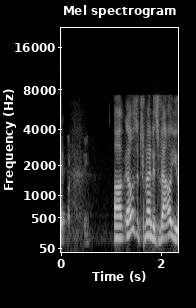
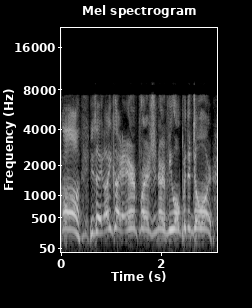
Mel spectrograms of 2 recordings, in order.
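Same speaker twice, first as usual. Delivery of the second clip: imitating the guy; 8 semitones higher than usual.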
